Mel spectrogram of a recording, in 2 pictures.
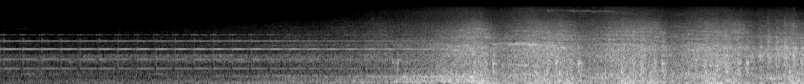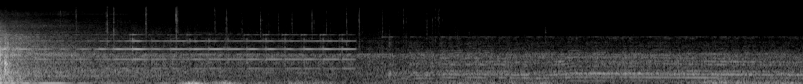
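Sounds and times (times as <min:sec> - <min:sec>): level-crossing bell ringing: 0:00.0 - 0:12.0
train wheels clattering over rails: 0:02.8 - 0:12.5.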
